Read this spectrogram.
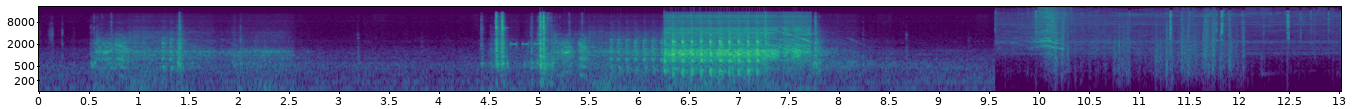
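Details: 1999–2004 Honda Odyssey 3.5L V6: steady starter cranking in a few bursts, engine spins evenly but never fires; no start from a failed fuel pump relay cutting fuel delivery.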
